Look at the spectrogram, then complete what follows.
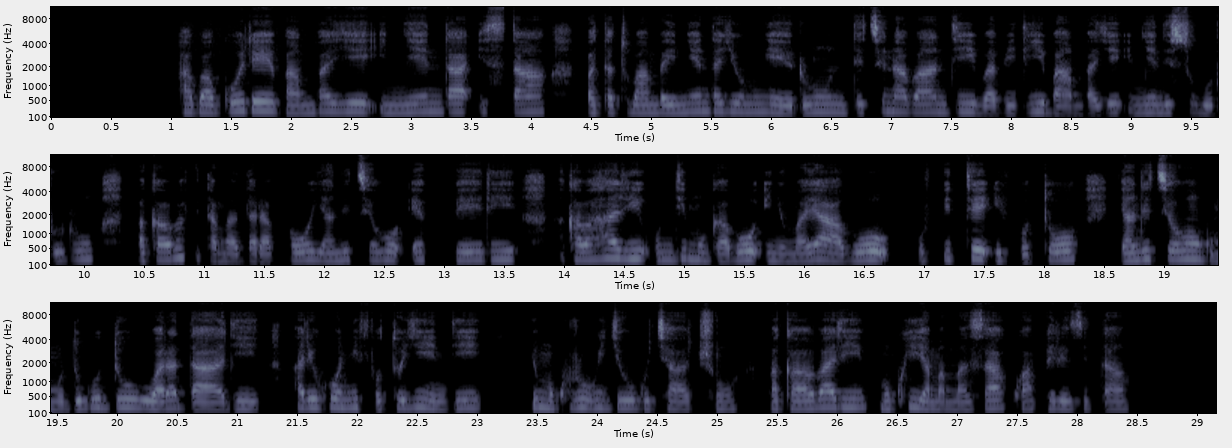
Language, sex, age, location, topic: Kinyarwanda, female, 18-24, Huye, government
